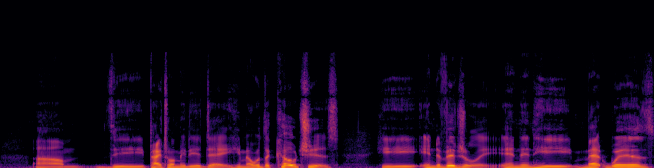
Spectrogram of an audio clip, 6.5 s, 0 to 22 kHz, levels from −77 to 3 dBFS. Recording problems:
none

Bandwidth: 15 kHz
